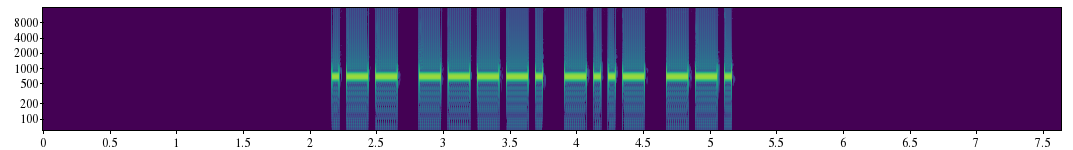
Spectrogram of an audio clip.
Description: Morse code, heard as a keyed tone, about 22 wpm, 700 Hz. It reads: W9XG
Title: USA Call Signs - 4 Characters - Repeated 2x - 22wpm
